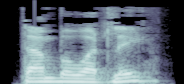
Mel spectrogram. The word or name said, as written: tambawodli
